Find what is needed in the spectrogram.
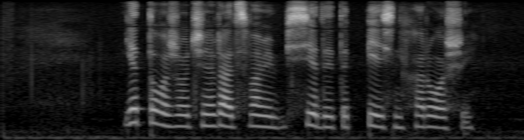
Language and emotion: Russian, positive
